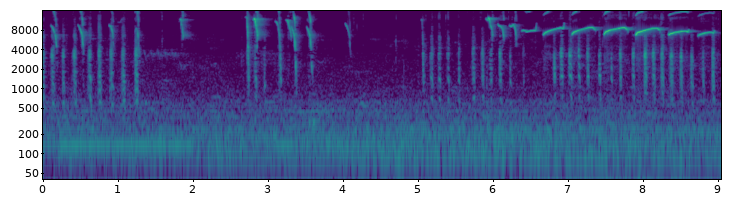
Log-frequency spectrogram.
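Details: Infant marmoset begging its mother to nurse while she firmly refuses; sharp, dry clicking notes in quick bursts, then a run of very high, thin arched whistles repeated roughly once a second near the end.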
